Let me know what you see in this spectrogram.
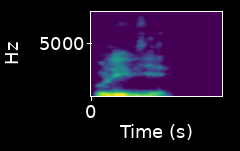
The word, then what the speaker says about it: Olivier: For Olivier's credit, you keep saying his name wrong. You do it every show. You see, Olivier. There's an I after the V? – Olivier. – Like Giroud. Olivier.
